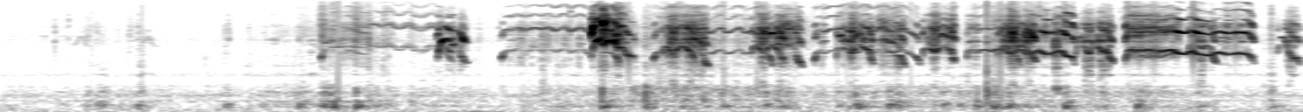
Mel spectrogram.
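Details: Lesser kestrel nestlings fighting over a centipede give harsh, high, squealing and chittering calls in rapid overlapping bursts, with scuffling and low rumbling noise underneath.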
